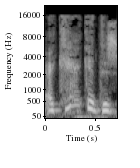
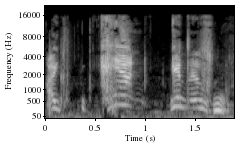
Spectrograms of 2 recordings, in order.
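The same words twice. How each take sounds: First: The voice is plain and flat, without effort. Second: The voice is strained, as if twisting something hard. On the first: The words are said without feeling the physical struggle. The speaker calls it wrong. "which is what a beginner would do" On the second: The physical struggle is heard in the words. The speaker calls it right. "the grimace in the face comes out of the voice"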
